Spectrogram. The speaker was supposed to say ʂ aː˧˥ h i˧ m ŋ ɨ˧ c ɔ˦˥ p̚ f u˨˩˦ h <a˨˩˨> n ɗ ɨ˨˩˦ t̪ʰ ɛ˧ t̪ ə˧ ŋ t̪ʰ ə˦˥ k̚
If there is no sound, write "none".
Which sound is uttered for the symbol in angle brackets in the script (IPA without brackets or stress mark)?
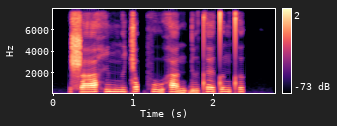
a˨˩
